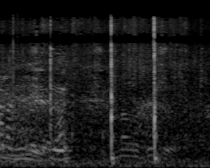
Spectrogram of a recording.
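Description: Cleaver chopping through fish onto a wooden block, four sharp strikes about half a second apart.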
